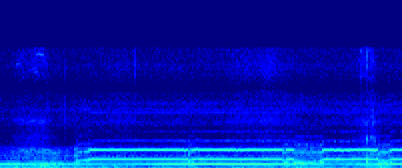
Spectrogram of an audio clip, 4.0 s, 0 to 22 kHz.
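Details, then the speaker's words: 1989 Macintosh Portable repaired after capacitor replacement and board washing, booting from a system install floppy: thin steady buzzing tones stepping up and down with quick ticking about four times a second; noisy floppy drive suspected. "Okay. Maybe it's the floppy drive that makes that funny sound."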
